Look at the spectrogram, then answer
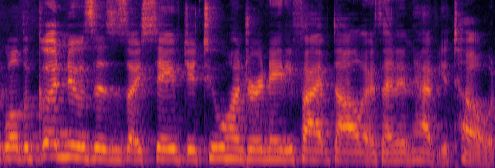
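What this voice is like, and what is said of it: Put-on Worcester accent. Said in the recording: “That was my Worcester accent ... impression”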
